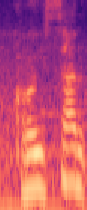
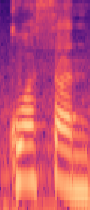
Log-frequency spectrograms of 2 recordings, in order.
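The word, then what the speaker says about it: croissant: Croisant daw. Croisant? Ah quasant po.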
